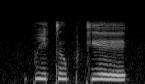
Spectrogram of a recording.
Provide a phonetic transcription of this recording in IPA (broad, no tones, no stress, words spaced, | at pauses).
pitɯpkʲe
